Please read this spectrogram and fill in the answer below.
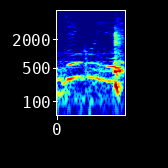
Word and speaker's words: dziękuję: Kita nyebut terima kasih tuh dziękuję. Zen, Dziękuję. jeng, Dziękuję. jengkuye. Iya, benar.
